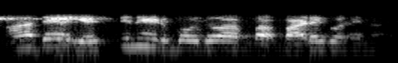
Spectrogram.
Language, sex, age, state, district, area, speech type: Kannada, female, 18-30, Karnataka, Chamarajanagar, rural, conversation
